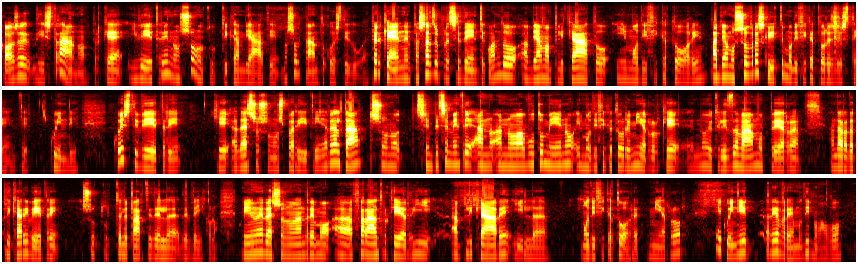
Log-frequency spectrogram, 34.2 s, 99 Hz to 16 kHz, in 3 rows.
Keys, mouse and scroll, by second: 1.8-5.2 middle drag, 7.0-10.2 middle drag, 15.0-16.2 middle drag, 33.8 middle click.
